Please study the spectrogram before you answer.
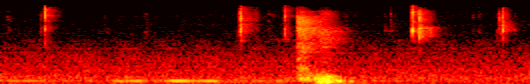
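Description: A thin craft blade scores lines into a solid, opaque purple-and-white striped soap bar held in a hand with pink nails. Several sharp, bright clicks and scrapes sound over a faint low hum, with one longer, fuller scrape near the middle.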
